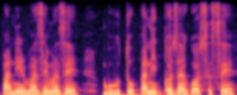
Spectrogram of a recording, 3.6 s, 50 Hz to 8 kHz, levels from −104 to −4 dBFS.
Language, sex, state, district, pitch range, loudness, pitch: Assamese, male, Assam, Kamrup Metropolitan, 125-140 Hz, -16 LUFS, 130 Hz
